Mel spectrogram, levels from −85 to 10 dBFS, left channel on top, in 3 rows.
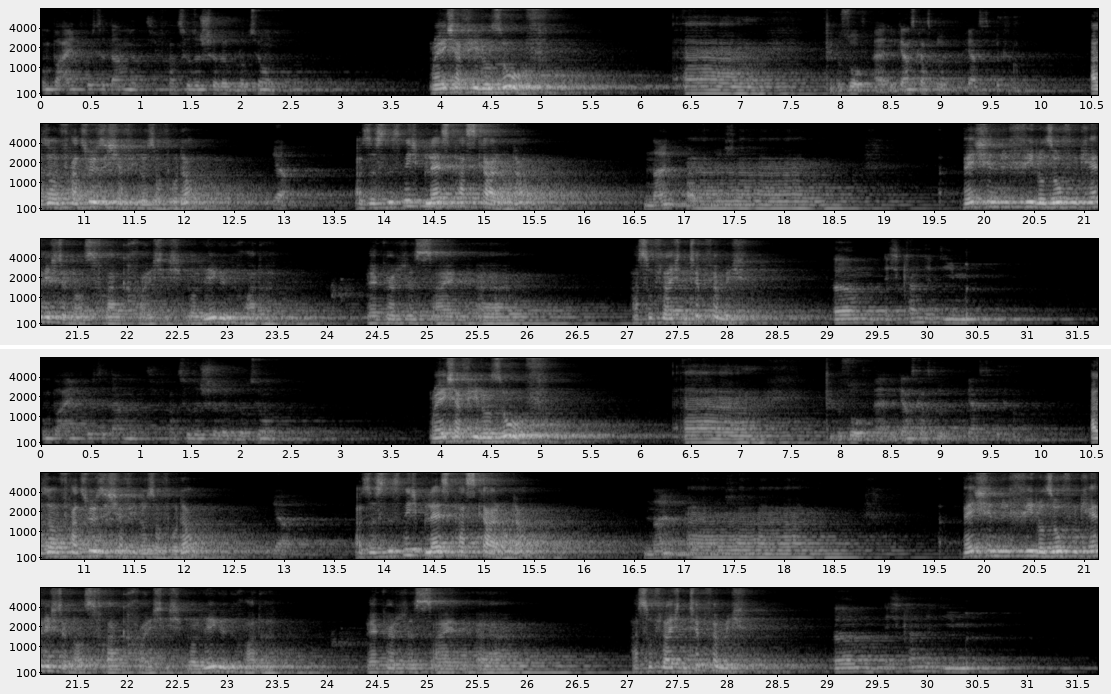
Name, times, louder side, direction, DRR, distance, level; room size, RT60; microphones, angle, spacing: voice 1, 0.0-2.4 7.8-9.9 12.9-13.1 16.6-17.5 24.1-24.2 29.1-30.4, left 1 dB, 30° left, 5 dB, 0.7 m, -36 dB
voice 2, 3.9-5.1 6.4-7.3 10.5-12.1 13.7-15.5 17.0-18.4 19.8-23.5 24.4-26.0 27.1-28.2, equal, 10° right, 2 dB, 1.0 m, -26 dB
18.0 x 10.5 x 3.6 m, 2.6 s
head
